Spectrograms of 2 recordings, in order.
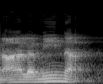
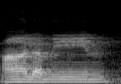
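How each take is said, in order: First: The word ends with an added final vowel. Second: The word ends on a consonant, without a vowel. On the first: The speaker calls it wrong. "bukan alamina" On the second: The speaker calls it right. "Alamin kalau di terakhir disukun"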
